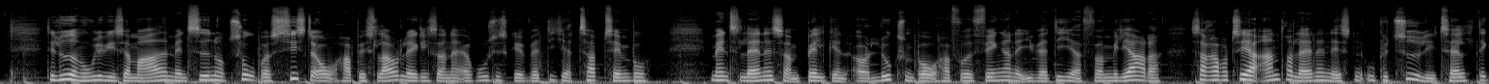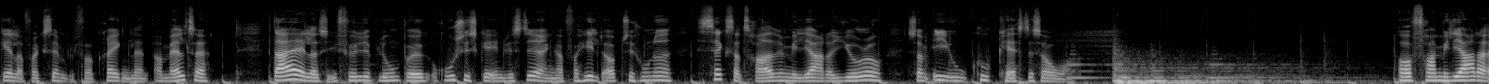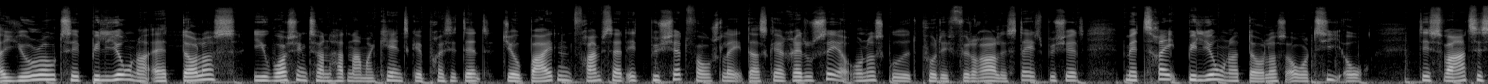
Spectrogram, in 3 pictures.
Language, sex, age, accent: Danish, female, 50-69, native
